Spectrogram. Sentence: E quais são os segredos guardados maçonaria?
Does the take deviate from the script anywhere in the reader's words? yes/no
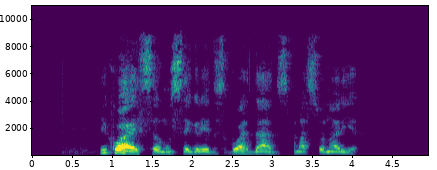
no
